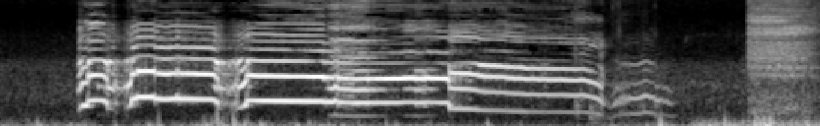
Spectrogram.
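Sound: rooster crowing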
